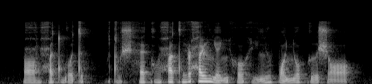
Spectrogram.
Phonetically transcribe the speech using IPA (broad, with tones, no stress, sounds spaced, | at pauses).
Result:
ʕ ɔ̤˩˧ ħ ɯ˩˧ t ɡʷ ɯ˩˧ t | t o̤˩ ʃ h ɛ˧ k ɔ̤˧ ħ ɤ˧ t ɾ i̤˥ ɭ ħ i˥ ɭ ʎ ɛ˩˧ ʎ h o˩˧ h i̤˩ lʲ o̤˥ p ɔ˩˧ ʎ o˩˧ k ɯ˩˧ ʃ ɔ˩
